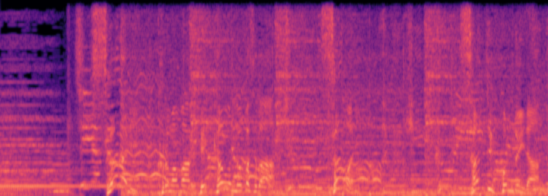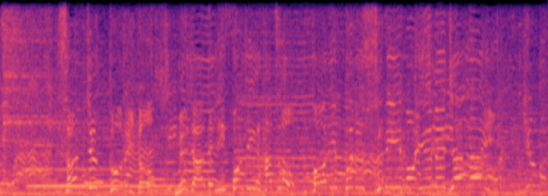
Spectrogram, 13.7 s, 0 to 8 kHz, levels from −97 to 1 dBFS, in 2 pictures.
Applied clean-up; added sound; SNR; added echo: none; Chink, clink; 12 dB; none.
